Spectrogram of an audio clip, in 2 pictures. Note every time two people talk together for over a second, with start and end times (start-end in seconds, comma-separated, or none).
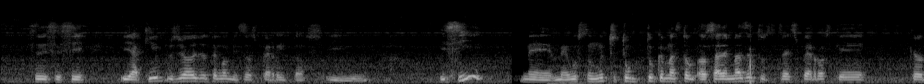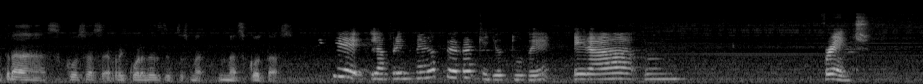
none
